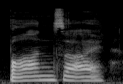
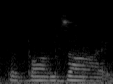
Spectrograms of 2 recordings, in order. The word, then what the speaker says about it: bonsai: blue team was announced are there any alternate pronunciations not really Bond I guess it would be more U accent accent could either be Bonsai or Bonsai Bonsai is the first Cho Bonsai is the First Choice Bonsai b a n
